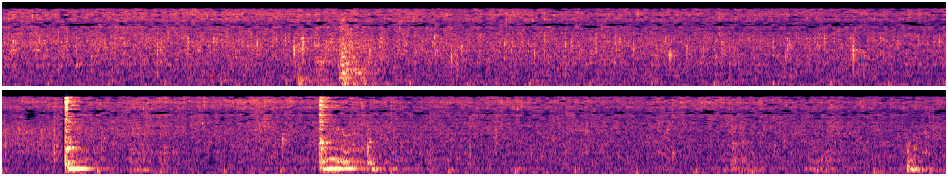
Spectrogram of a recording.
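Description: Chopped green onions sizzling in hot desi ghee in a frying pan, a steady hiss. A metal ladle knocks sharply against the pan twice, about five and six seconds in.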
